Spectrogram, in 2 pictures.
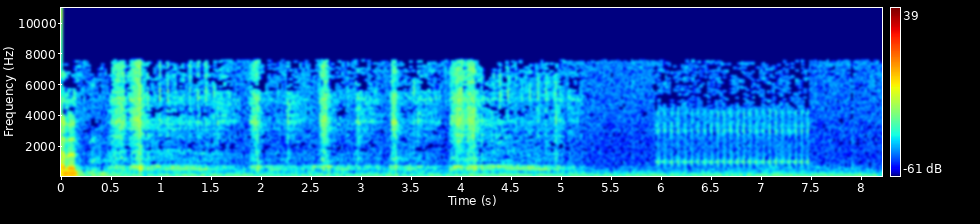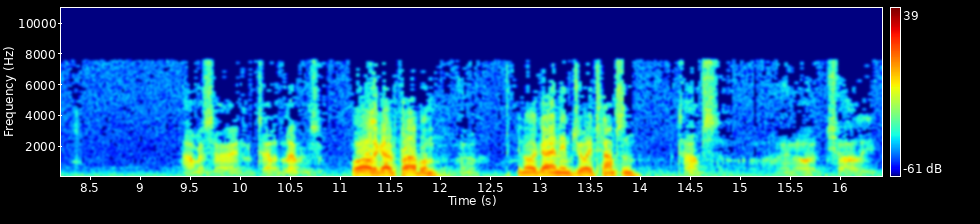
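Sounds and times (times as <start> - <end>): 
speech: 0.0 - 0.9, 9.4 - 14.8, 15.6 - 16.4
phone line ringing tone: 0.0 - 5.3, 5.9 - 7.6
phone dialing clicks: 0.5 - 5.2.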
